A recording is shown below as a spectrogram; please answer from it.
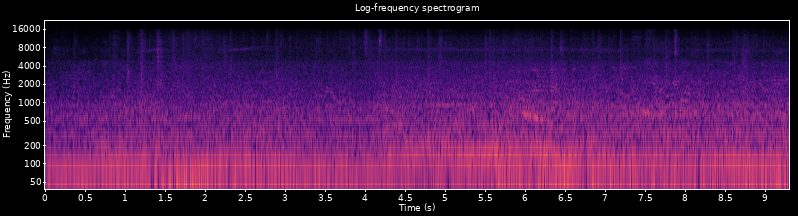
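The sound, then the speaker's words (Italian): Steady low engine rumble fills the inside of a moving, busy city bus in central Florence, Italy, on a Saturday around 11 in the morning, with road noise, occasional clicks and rattles, and indistinct passenger chatter murmuring throughout. “Ma oggi è sabato e in centro a Firenze di gente sull'autobus ce n'è”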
